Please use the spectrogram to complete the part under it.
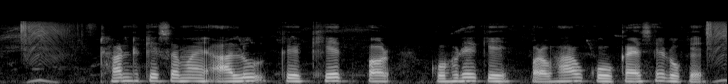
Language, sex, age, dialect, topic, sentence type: Magahi, male, 18-24, Western, agriculture, question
